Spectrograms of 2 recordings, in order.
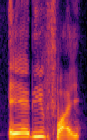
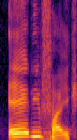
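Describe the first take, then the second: No difference in how they are said.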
